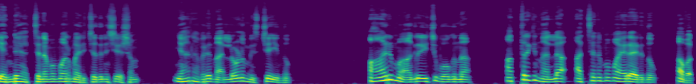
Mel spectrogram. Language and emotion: Malayalam, sad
